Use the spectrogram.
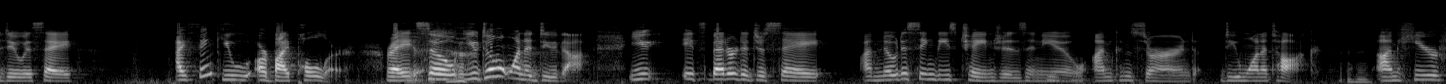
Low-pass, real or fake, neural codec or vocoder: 7.2 kHz; real; none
